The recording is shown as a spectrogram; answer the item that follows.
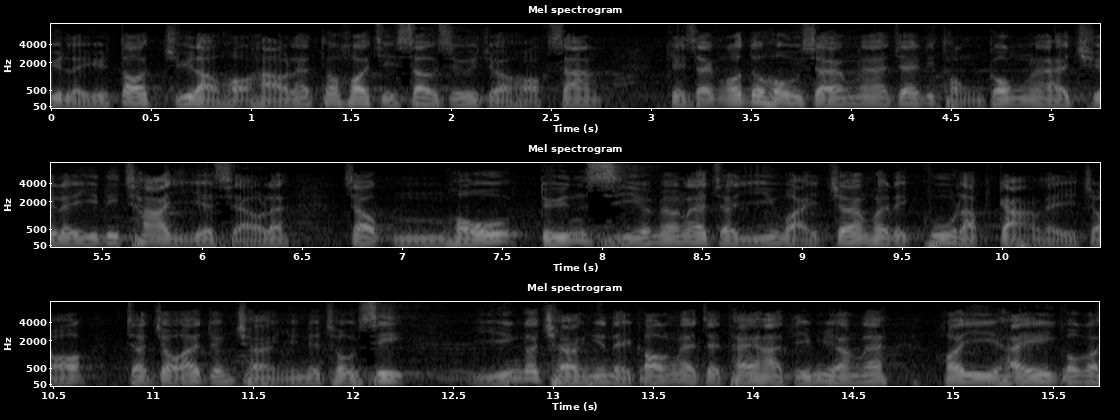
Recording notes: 舉行地點: 維多利亞公園涼亭. Venue: Band Stand, Victoria Park.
